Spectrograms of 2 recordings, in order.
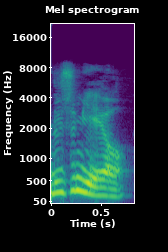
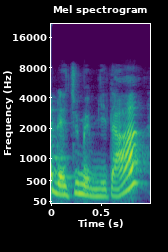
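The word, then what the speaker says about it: resume: 재개하다, 되찾을 때는 루즘이에요. 명사일 때가 레주메입니다.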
